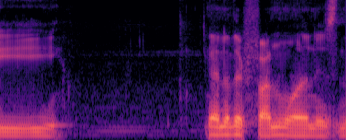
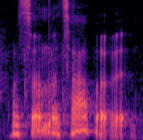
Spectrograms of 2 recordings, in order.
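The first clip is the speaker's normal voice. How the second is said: high surprised question. Real, not acted. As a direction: pitch up, curious and surprised. Surprised by odd in-game staff.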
